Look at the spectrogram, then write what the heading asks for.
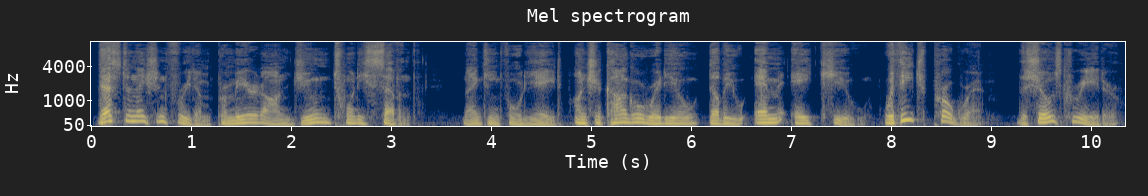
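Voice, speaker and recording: A man reading scripted history documentary narration in a measured, emphatic way. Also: mid-range voice, warm tone, slightly rough. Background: music.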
